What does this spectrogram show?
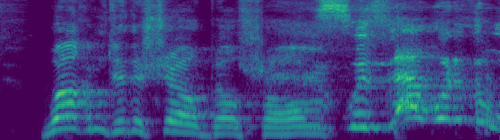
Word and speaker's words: Schulz: You pronounced the first name wrong, too. It's Bull Schulz.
